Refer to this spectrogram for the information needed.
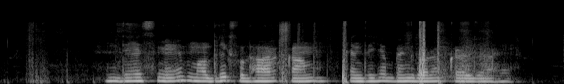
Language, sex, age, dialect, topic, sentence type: Magahi, male, 36-40, Southern, banking, statement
